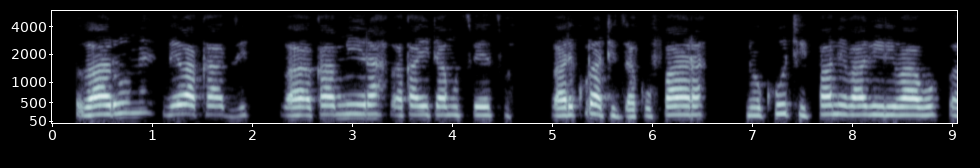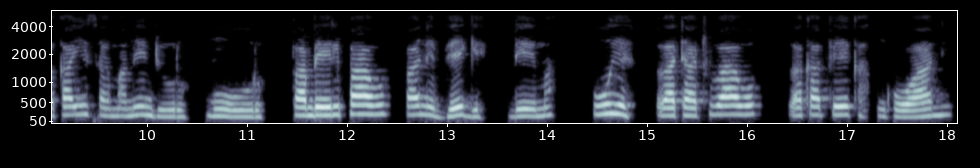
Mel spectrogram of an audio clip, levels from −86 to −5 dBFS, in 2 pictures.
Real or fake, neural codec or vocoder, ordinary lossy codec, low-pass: real; none; MP3, 32 kbps; 5.4 kHz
